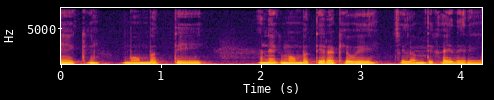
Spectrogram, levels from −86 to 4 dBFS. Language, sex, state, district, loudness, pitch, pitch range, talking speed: Hindi, male, Bihar, Vaishali, -13 LUFS, 200 Hz, 190-205 Hz, 185 wpm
